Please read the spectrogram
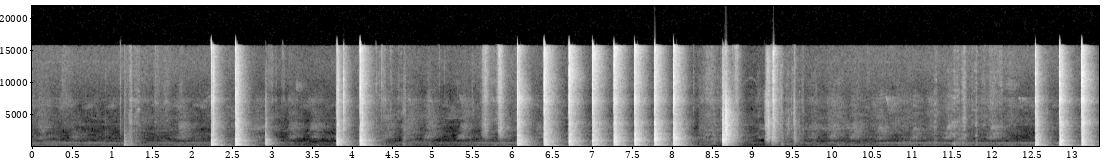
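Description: Hand hammer tapping small nails through a thin wooden edging strip into the edge of a plywood board. The taps come in groups: a few single taps, then a quick run of about eight near the middle, a couple more, and another quick run near the end.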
